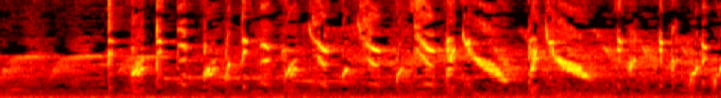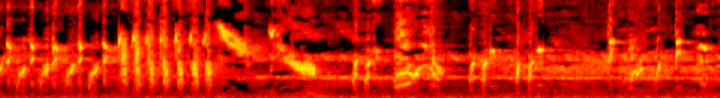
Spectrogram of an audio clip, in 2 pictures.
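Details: Saira goldfinch song: a long, energetic chattering stream of quick high chirps, slurred downward notes and a fast rattling trill midway, ending in twittering phrases over a steady thin tone.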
